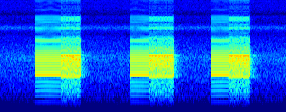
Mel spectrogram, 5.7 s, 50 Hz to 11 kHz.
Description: Packet radio (AX.25, as in APRS), 1200 baud, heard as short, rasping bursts.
